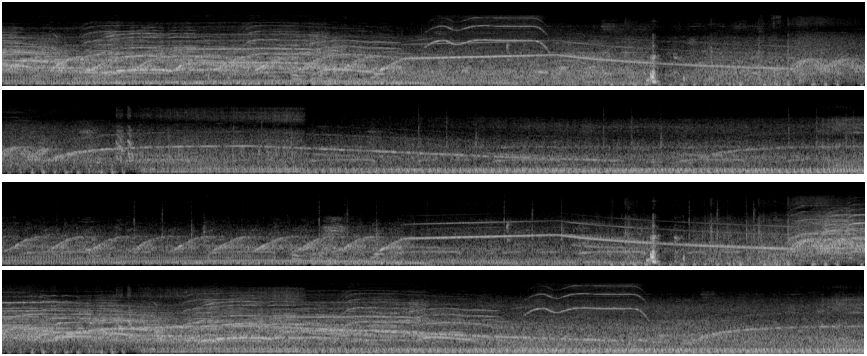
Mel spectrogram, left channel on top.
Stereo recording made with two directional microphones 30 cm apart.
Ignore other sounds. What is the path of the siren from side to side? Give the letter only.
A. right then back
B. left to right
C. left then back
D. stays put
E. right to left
B.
